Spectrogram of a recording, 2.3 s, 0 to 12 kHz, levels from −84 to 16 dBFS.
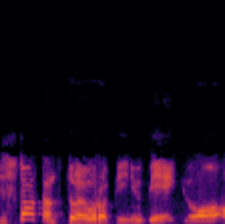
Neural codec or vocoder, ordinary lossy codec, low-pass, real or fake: vocoder, 44.1 kHz, 128 mel bands every 256 samples, BigVGAN v2; MP3, 32 kbps; 10.8 kHz; fake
